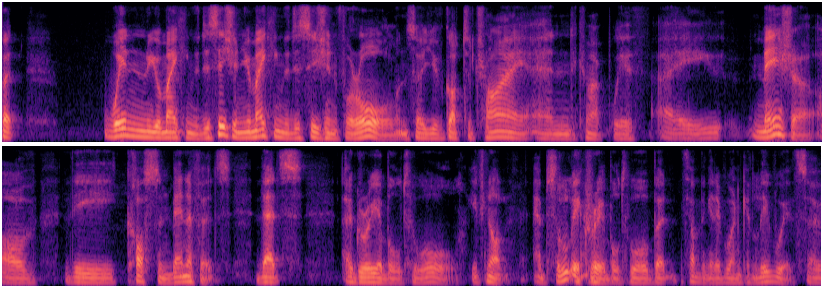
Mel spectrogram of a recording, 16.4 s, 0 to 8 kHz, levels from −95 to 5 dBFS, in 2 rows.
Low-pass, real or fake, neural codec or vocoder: 7.2 kHz; real; none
